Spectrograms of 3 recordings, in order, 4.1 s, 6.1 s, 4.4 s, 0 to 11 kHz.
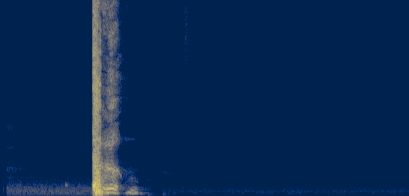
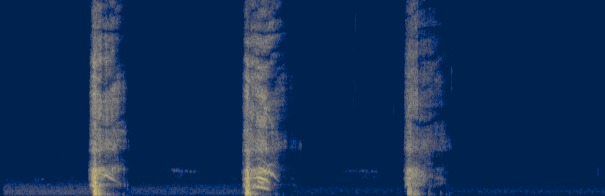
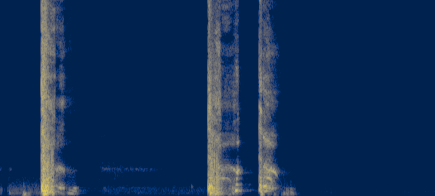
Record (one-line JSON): {"cough_length": "4.1 s", "cough_amplitude": 32768, "cough_signal_mean_std_ratio": 0.19, "exhalation_length": "6.1 s", "exhalation_amplitude": 32768, "exhalation_signal_mean_std_ratio": 0.24, "three_cough_length": "4.4 s", "three_cough_amplitude": 32768, "three_cough_signal_mean_std_ratio": 0.26, "survey_phase": "beta (2021-08-13 to 2022-03-07)", "age": "45-64", "gender": "Female", "wearing_mask": "No", "symptom_cough_any": true, "symptom_runny_or_blocked_nose": true, "symptom_shortness_of_breath": true, "symptom_sore_throat": true, "symptom_abdominal_pain": true, "symptom_diarrhoea": true, "symptom_fatigue": true, "symptom_change_to_sense_of_smell_or_taste": true, "symptom_loss_of_taste": true, "symptom_other": true, "symptom_onset": "3 days", "smoker_status": "Never smoked", "respiratory_condition_asthma": false, "respiratory_condition_other": false, "recruitment_source": "Test and Trace", "submission_delay": "1 day", "covid_test_result": "Positive", "covid_test_method": "RT-qPCR", "covid_ct_value": 26.0, "covid_ct_gene": "N gene"}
